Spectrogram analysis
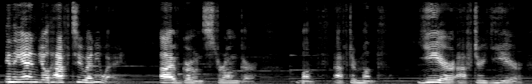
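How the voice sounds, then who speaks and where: A woman playing an evil, domineering inner voice in an old-time radio melodrama, taunting and commanding with menace. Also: lowish voice. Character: evil inner voice, a domineering female alter ego.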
